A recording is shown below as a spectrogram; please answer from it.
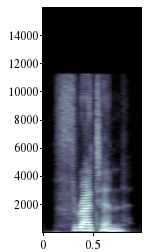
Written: threaten

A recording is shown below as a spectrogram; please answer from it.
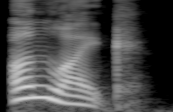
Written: unlike

